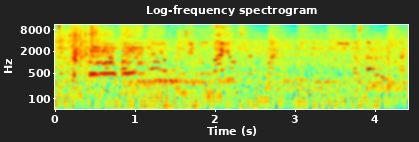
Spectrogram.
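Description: A car horn sounds briefly, a steady held note about half a second in and lasting roughly half a second to a second, amid raised voices around the car.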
